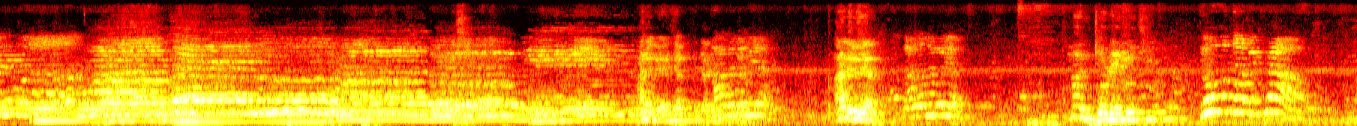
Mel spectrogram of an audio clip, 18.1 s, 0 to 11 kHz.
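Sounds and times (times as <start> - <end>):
congregation singing: 0.0 - 10.8.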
